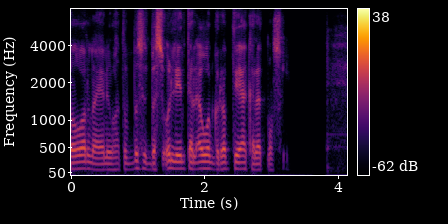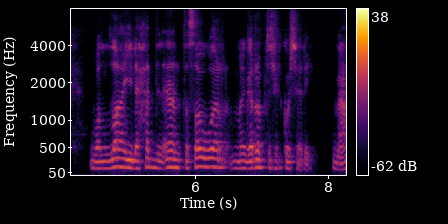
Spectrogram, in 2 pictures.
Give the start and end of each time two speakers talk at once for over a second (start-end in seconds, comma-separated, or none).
none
